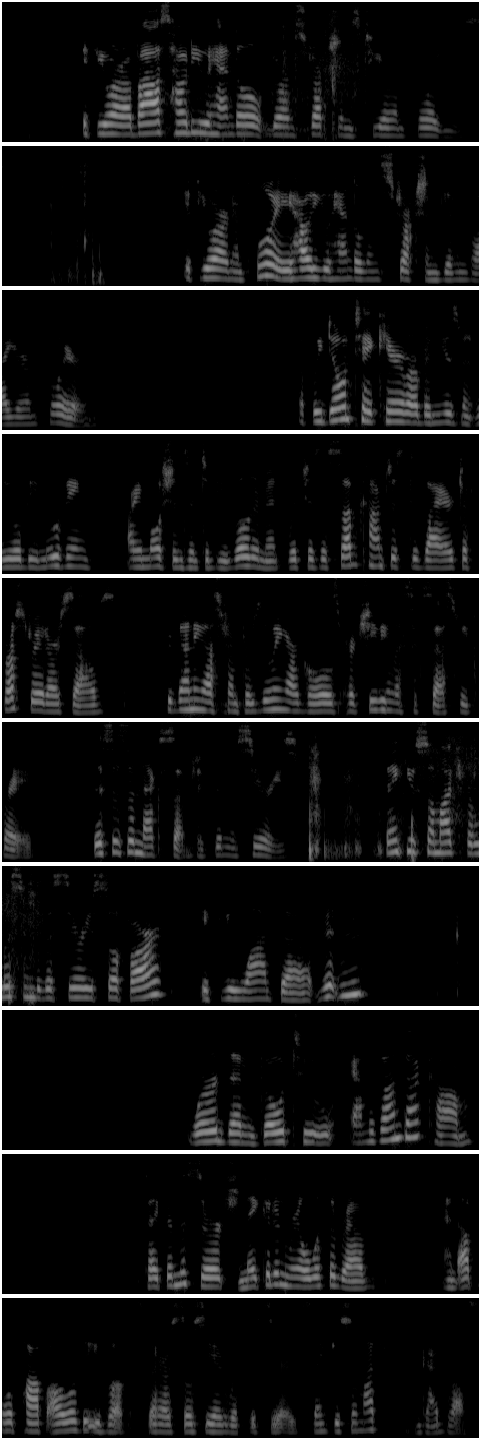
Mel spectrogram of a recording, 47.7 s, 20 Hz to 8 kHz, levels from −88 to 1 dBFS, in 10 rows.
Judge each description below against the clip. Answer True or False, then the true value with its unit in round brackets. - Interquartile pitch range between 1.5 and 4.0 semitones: True (3.4 semitones)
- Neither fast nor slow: True (155 wpm)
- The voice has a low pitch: False (185 Hz)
